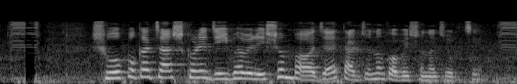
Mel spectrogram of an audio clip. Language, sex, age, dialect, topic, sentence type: Bengali, female, 41-45, Standard Colloquial, agriculture, statement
